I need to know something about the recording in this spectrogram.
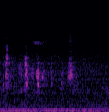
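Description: Near silence: a low steady hum of room tone with a few faint, brief ticks.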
